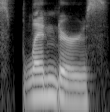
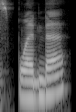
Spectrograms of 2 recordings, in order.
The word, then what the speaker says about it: Splenda: mom's accent and how she pronounced splendors instead of Splenda.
